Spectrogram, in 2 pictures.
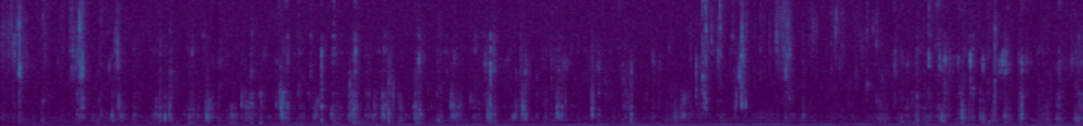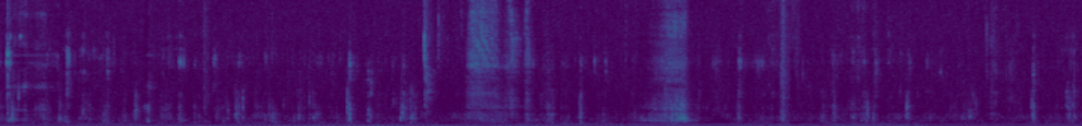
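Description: Close-miked chewing and biting of a grilled sausage, with many small wet mouth clicks and crackles throughout, and one louder mouth sound near the end.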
